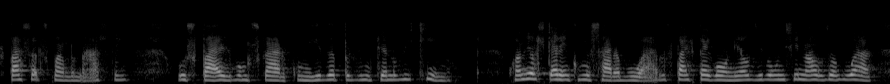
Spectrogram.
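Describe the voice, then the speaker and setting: The speech moves at a moderate pace with big swings in loudness. Its intonation stays monotone and flat. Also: woman, medium pitch for a woman. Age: 70s. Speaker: activist mother. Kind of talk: podcast interview.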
